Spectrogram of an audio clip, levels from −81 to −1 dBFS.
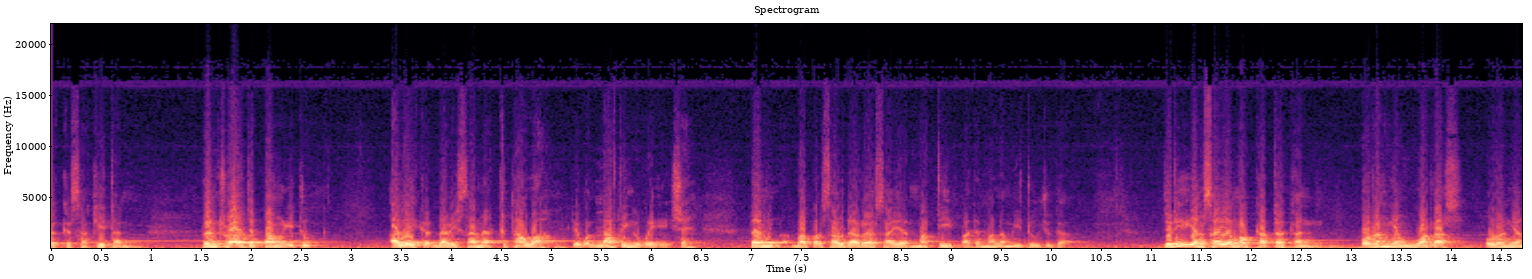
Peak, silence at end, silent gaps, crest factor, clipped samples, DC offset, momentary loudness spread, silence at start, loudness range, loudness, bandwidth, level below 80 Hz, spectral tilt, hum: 0 dBFS; 0 s; none; 8 dB; 2%; 0.8%; 19 LU; 0 s; 2 LU; -9 LUFS; 17.5 kHz; -32 dBFS; -7 dB/octave; none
